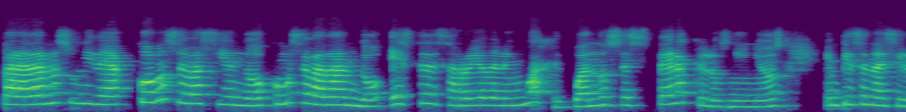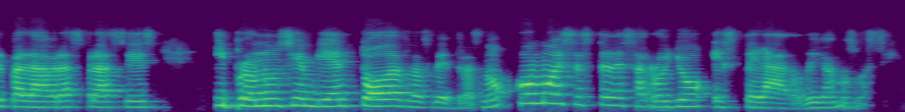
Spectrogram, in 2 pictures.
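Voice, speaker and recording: Woman host, bright and curious, slightly higher pitch, dull lo-fi recording. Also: normal speed. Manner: friendly, curious questioning. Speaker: podcast host. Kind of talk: interview questions. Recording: dull lo-fi sound.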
